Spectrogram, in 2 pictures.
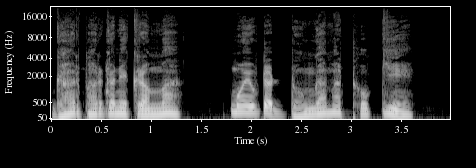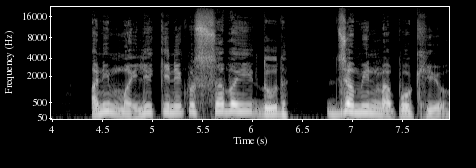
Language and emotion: Nepali, sad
